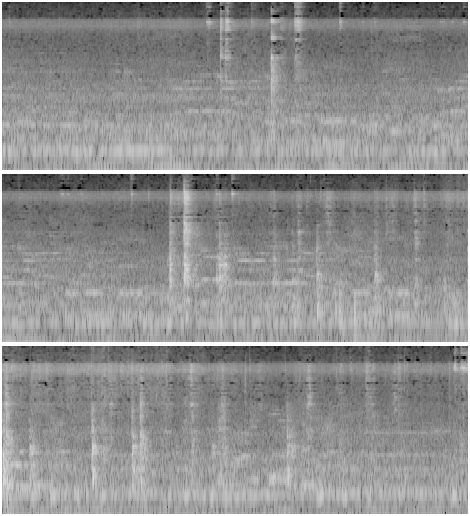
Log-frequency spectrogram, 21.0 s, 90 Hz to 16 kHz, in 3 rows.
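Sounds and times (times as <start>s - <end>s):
faint sizzle: 0.0s - 20.9s
spatula scraping a frying pan: 11.3s - 20.2s.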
